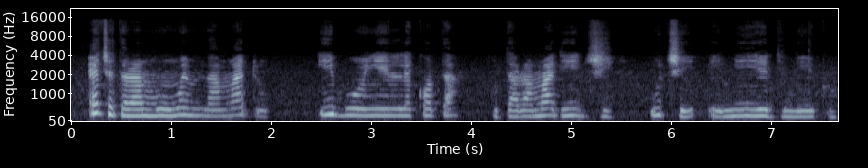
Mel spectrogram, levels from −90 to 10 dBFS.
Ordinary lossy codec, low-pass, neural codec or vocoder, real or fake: none; 14.4 kHz; vocoder, 44.1 kHz, 128 mel bands, Pupu-Vocoder; fake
